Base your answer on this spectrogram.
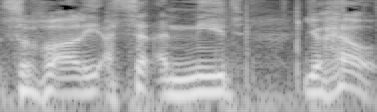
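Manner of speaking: insistent calling out, in character. Holding a brother pinned down in a scene, yelling at Savali. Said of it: "I'm gonna keep yelling".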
